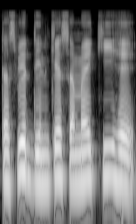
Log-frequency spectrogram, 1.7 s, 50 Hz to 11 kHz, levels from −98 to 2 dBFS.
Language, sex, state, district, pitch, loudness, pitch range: Hindi, male, Assam, Kamrup Metropolitan, 145 Hz, -16 LUFS, 135-160 Hz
